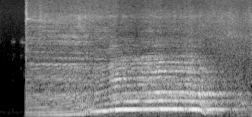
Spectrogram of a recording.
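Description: A single long cow moo, loud, rising in pitch and holding steady for about two seconds before trailing off. No one speaks.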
